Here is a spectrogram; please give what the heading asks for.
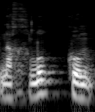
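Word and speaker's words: نَخْلُقْكُمْ: No hay que pronunciar el qaf en el caso de nakhluqukum, hay que decir nakhluqukum, nakhluqukum, qur rabbi, no qul rabbi.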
